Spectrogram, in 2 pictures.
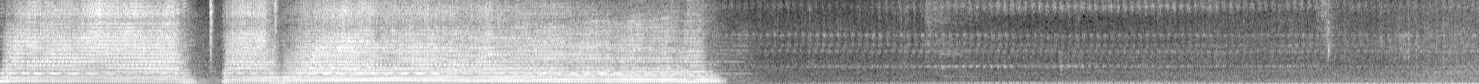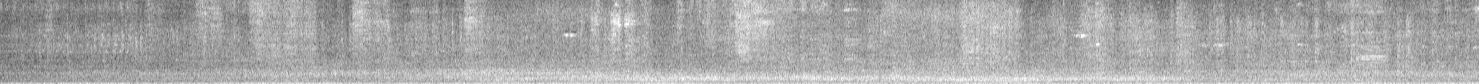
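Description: Diesel freight locomotive's air horn sounding a chord: a blast of about two seconds, a brief break, then a long blast that cuts off about seven seconds in. After that come the rolling rumble and wheel noise of double-stack intermodal container cars passing close by, slowly growing louder.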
